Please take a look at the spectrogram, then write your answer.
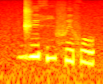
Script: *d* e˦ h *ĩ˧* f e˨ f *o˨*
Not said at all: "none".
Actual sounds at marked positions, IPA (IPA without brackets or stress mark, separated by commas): d͡ʒ, i˧, o˨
